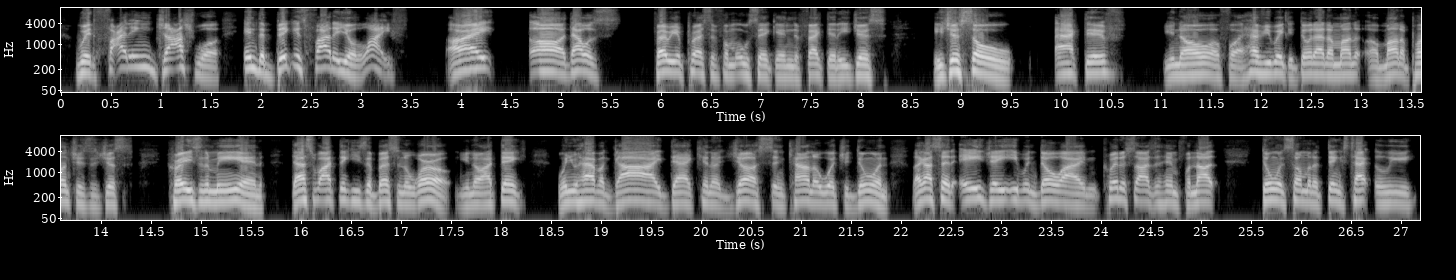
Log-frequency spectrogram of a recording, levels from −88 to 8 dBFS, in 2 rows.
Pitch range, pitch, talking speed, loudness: 135-160 Hz, 150 Hz, 205 wpm, -14 LUFS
